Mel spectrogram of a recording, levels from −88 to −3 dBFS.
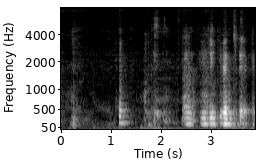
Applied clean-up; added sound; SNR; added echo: neural mask model DeepFilterNet 3.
